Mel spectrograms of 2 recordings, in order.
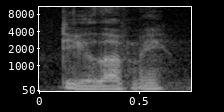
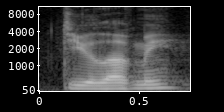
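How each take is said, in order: First: Hushed, breathy whisper of the question; softly whispered plea. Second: Said in the usual way. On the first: Retold or imitated. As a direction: breathe it out barely voiced. Jesus asking Peter, retold.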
